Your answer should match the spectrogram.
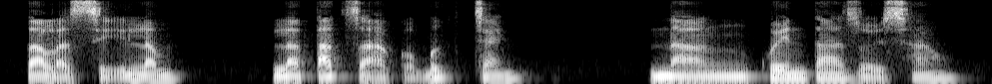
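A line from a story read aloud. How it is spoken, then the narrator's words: Soft laugh, young man. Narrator (Vietnamese): Chàng trai khẽ cười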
